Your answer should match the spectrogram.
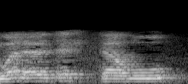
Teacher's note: التاء مرققة والشين مرققة والتاء الثانية التي قبل الراء مرققة والراء نظرا لأنها مضمومة مفخمة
